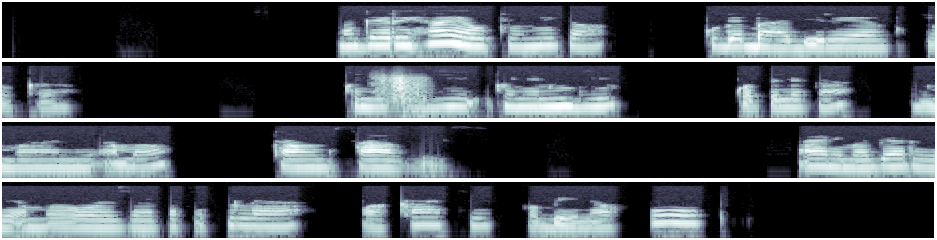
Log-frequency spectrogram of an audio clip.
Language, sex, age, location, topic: Swahili, female, 25-35, Nairobi, government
